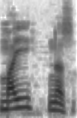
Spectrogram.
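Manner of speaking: माइनस said slowly, mai-nas, before spelling it; slow spelling demo. Shown as a demonstration. Teacher saying the word slowly before spelling it. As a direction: break माइनस into slow clear syllables. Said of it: "तो spell कैसे करेंगे".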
